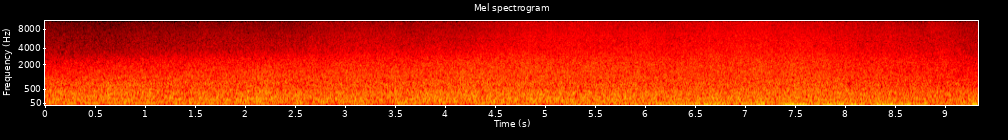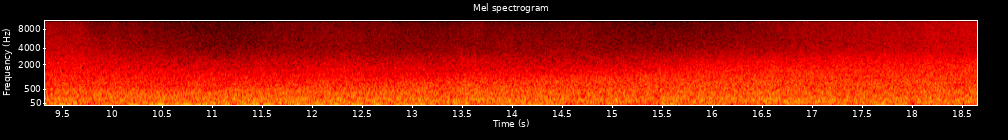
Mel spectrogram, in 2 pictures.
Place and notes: Taitung City, Taiwan - sound of the waves at night
Sitting on the beach, The sound of the waves at night, Zoom H6 M/S
16 January, 18:36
